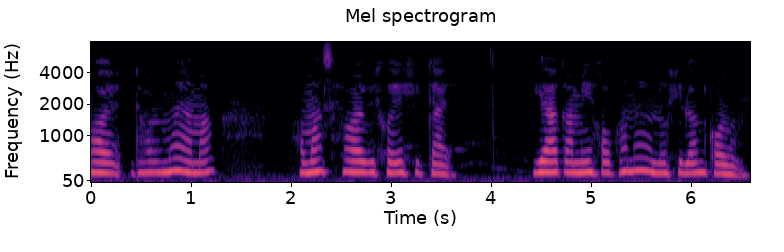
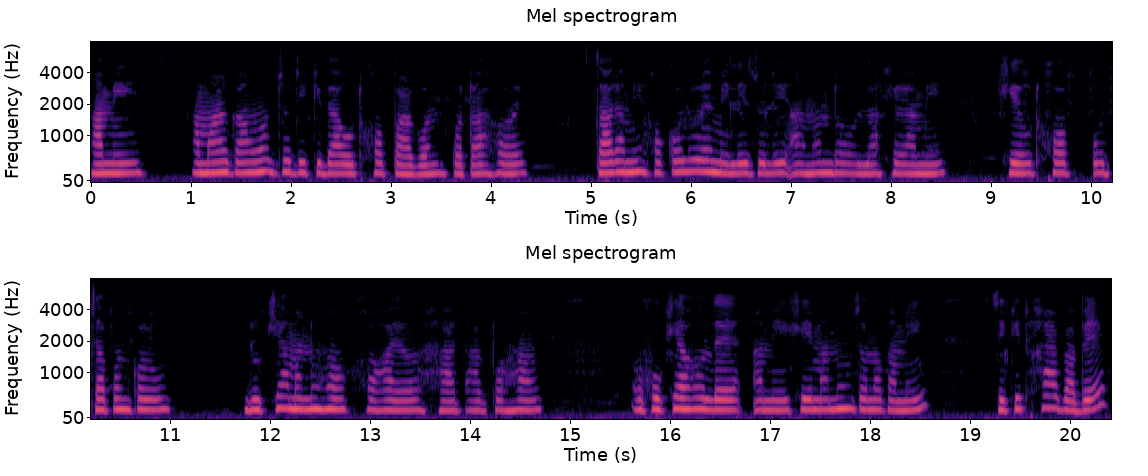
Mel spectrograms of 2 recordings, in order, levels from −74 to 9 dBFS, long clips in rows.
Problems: constant background noise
